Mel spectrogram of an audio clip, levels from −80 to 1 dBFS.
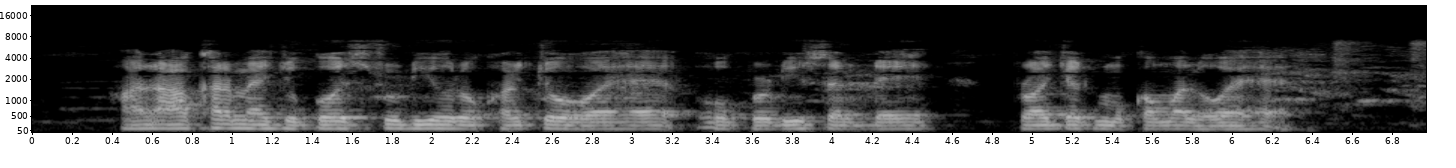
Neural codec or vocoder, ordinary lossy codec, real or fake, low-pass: none; AAC, 48 kbps; real; 7.2 kHz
